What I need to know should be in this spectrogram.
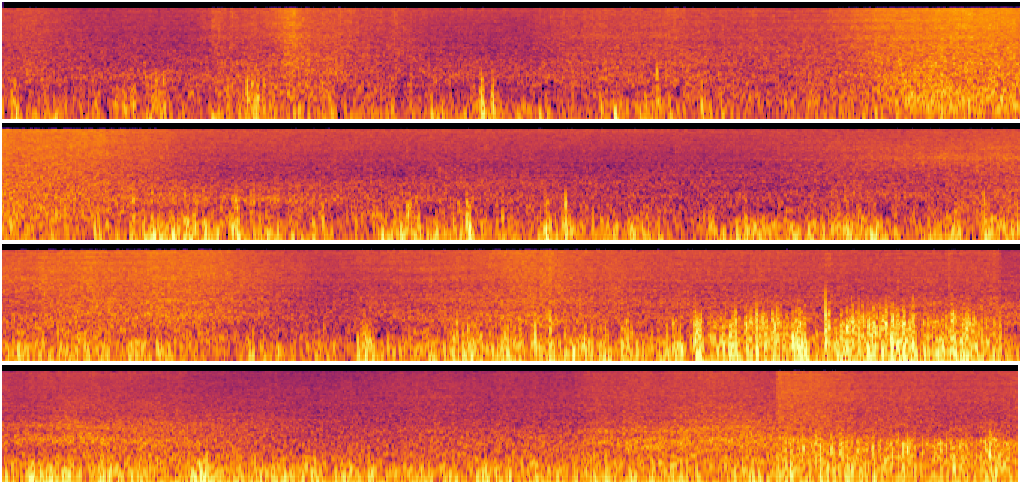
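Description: Small waves break and wash up onto a sandy shore, outdoors in a light wind.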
